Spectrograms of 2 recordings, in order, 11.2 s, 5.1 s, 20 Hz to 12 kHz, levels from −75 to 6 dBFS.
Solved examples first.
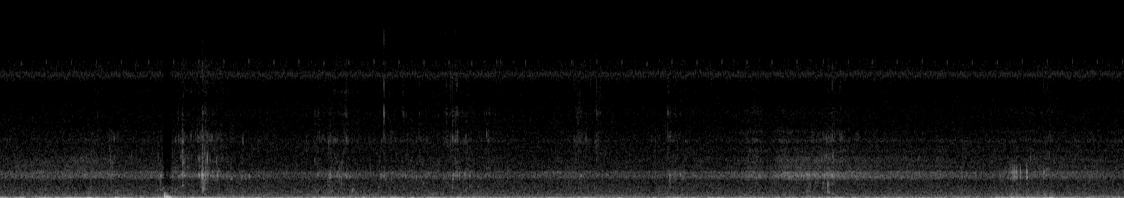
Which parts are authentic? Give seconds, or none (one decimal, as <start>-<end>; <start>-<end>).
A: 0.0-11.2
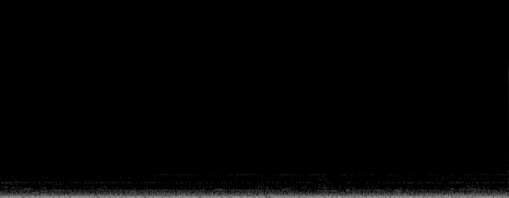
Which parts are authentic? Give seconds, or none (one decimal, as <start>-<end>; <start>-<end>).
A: 0.0-2.3; 2.8-3.3; 4.2-5.1

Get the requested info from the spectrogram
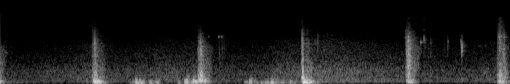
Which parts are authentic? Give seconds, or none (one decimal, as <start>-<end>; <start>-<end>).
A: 0.0-5.1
